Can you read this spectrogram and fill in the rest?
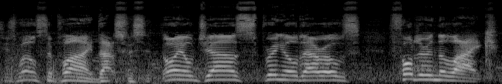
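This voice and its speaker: A practical army leader in a game, pretty high voice, faint outdoor noise. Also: male voice, unhurried. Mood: brisk, businesslike. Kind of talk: video game voice acting.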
